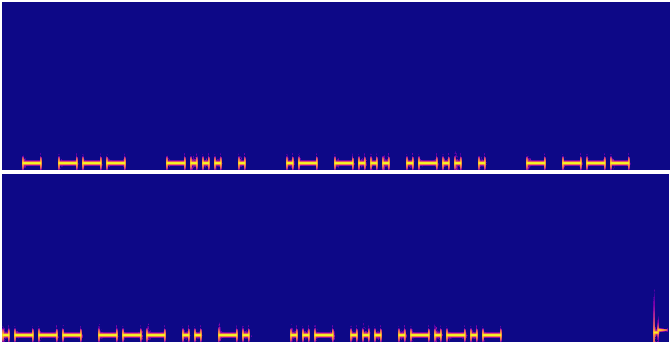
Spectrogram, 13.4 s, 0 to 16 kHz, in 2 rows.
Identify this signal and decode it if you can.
Morse code, heard as a keyed tone, about 19 wpm, 700 Hz. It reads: TO BE ABLE TO JOIN US.
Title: Sentences with 5-Word Phrases - 20wpm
